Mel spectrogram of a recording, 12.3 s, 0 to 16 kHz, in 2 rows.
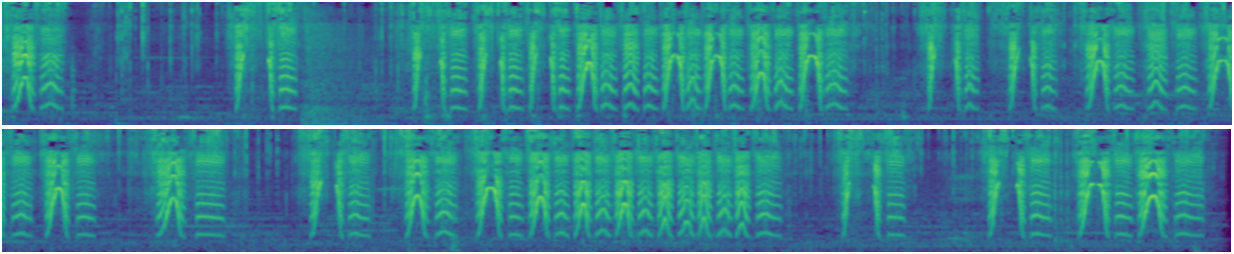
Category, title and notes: Sound effects > Objects / House appliances
TOYMisc-Samsung Galaxy Smartphone, CU Squeeze, Squeaking 01 Nicholas Judy TDC
A squeeze toy squeaking. Recorded at Lowe's.
cartoon, Phone-recording, squeak, squeeze, toy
